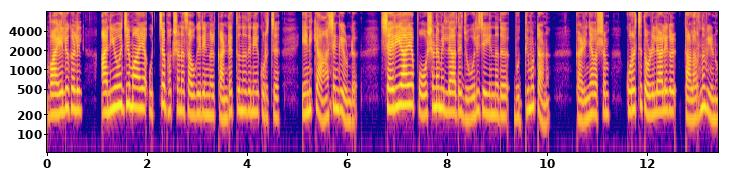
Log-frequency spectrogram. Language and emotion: Malayalam, fearful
